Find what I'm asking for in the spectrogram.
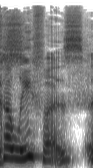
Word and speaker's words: Califas: Khalifas? – Khalifas is how I'd say it. C-A-L-I-F-A-S.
